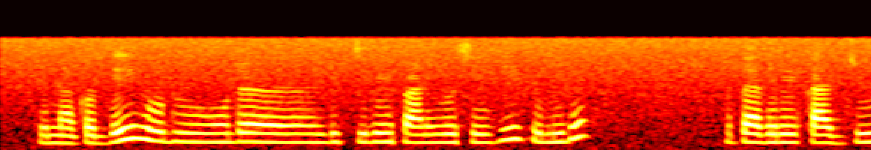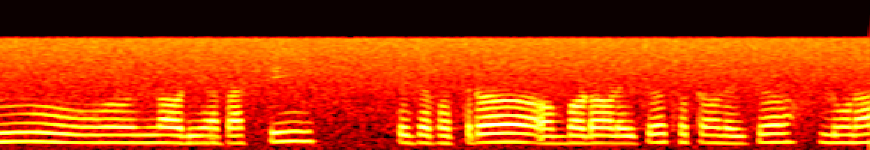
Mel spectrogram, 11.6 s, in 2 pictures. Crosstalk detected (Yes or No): No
